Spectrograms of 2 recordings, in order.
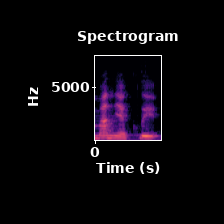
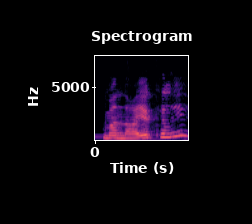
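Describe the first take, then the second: First: Maniacally said as MAN-yuh-klee, three syllables; mispronounced word. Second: Maniacally said as muh-NYE-uh-kuh-lee, rising; corrected word. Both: Real, not acted.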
